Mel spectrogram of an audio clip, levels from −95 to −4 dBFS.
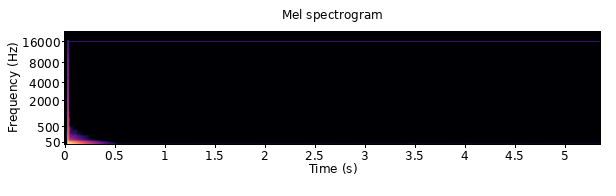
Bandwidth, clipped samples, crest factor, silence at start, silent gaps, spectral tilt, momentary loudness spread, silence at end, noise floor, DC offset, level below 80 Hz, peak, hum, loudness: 16.5 kHz; under 0.1%; 24 dB; 0 s; none; -6 dB/octave; 0 LU; 5.15 s; -70 dBFS; under 0.1%; -48 dBFS; -14 dBFS; none; -57 LUFS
